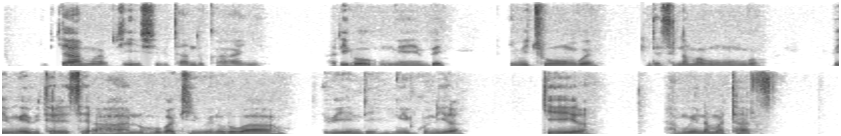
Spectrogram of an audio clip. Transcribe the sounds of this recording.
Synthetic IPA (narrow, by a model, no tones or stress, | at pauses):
ivjaːmŋavjiːnʃiβitʰaːndukʰaɲe̞ | haɾiɦo̞umŋe̞ːmbe̞ | imit͡ʃuːŋɡwe̞ | nde̞t͡se̞namahuːŋɡo̞ | βimŋe̞βitʰe̞ɾe̞t͡se̞ʔaɦaːn̥huɦuβakʰiwe̞nuɾuβaːɦo̞ | iβiːndimŋiːɡuniɾa | ɟ̥eːɾa | hamŋe̞namatʰaɾa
